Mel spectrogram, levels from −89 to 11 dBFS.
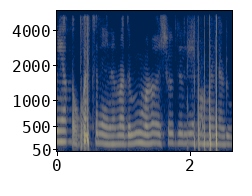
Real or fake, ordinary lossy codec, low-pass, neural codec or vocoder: fake; none; 5.4 kHz; codec, 16 kHz, 1 kbps, X-Codec, HuBERT features, trained on general audio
